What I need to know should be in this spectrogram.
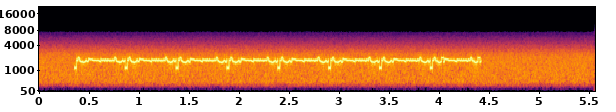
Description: SSTV (slow-scan television), PD 120, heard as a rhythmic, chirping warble, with radio static.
